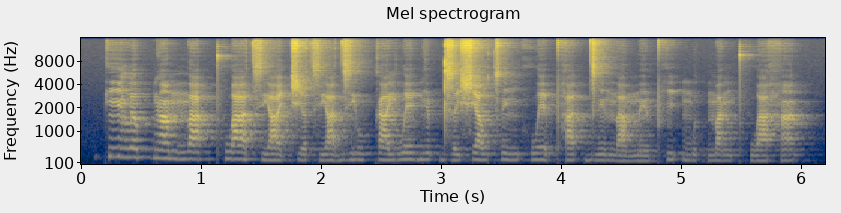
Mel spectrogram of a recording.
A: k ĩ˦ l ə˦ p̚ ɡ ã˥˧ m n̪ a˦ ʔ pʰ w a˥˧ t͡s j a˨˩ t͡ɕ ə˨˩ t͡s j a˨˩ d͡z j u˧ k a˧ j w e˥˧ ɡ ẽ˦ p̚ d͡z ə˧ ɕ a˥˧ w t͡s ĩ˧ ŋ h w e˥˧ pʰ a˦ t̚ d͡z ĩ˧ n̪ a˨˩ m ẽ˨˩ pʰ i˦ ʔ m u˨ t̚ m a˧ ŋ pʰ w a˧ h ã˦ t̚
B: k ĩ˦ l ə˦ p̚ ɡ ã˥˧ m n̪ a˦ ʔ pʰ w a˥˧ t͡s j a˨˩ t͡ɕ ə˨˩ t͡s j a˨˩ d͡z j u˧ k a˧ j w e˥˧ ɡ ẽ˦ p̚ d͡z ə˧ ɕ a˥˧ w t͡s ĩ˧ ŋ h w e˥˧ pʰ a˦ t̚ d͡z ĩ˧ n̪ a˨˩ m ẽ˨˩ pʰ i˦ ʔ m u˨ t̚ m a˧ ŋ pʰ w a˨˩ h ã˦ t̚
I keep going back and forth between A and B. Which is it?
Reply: A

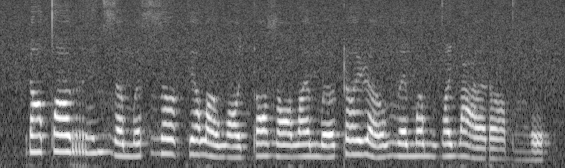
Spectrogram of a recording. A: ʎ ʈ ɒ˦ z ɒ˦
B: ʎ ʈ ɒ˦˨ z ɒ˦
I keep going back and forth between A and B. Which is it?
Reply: A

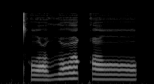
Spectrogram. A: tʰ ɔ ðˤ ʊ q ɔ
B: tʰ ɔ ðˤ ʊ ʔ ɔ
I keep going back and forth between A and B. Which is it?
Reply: A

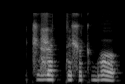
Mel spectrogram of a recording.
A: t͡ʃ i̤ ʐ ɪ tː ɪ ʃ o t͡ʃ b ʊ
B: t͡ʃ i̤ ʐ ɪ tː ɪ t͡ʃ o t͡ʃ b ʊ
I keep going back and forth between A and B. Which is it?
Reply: A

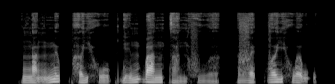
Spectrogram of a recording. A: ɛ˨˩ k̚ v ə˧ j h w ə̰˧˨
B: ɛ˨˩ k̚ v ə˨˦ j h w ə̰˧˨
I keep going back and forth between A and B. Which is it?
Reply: A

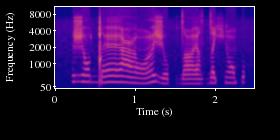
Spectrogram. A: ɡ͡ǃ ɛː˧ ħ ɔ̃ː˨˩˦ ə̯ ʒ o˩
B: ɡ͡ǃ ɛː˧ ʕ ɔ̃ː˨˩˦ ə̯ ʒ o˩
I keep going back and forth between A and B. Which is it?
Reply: B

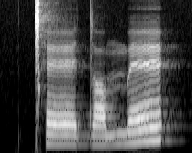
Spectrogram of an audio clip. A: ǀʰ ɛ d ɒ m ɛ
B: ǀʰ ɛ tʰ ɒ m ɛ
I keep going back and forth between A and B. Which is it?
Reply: A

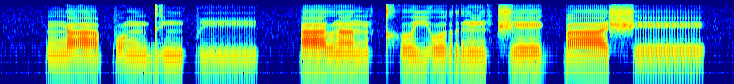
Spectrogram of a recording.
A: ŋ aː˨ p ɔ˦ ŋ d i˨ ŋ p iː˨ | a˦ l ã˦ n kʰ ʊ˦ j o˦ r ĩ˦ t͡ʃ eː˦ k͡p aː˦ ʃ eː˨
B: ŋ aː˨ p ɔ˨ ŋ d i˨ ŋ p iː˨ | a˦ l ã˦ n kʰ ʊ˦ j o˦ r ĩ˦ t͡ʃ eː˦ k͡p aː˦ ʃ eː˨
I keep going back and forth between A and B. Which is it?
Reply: B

